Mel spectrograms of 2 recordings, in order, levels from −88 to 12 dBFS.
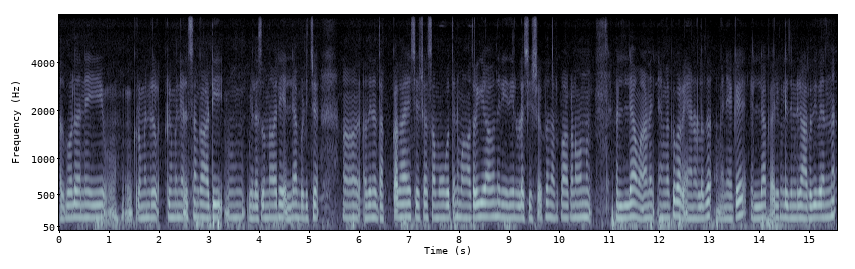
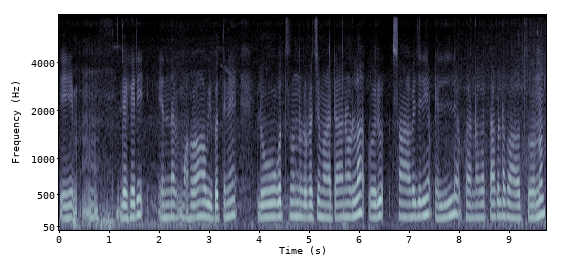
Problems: low volume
